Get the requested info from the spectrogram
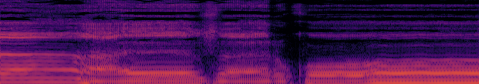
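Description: A man chanting solo and unaccompanied in Ethiopian Orthodox liturgical style: a mesbak, the psalm verse sung before the Gospel. He holds long, sustained notes, stepping down in pitch about half a second in. There is a brief pause about halfway through.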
